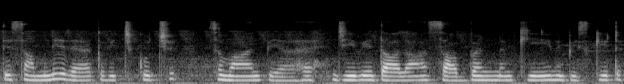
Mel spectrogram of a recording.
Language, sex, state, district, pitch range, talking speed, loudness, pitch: Punjabi, female, Punjab, Pathankot, 195-210 Hz, 135 wpm, -17 LUFS, 200 Hz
